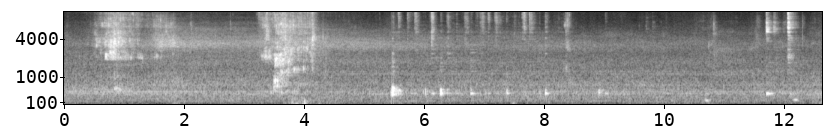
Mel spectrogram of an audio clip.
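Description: Water poured from a cup into a pressure cooker of beetroot biryani, heard as two short splashing pours followed by scattered drips and small wet clicks in a quiet kitchen.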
